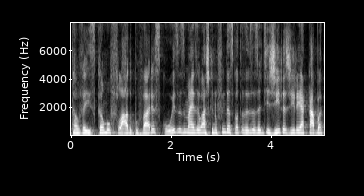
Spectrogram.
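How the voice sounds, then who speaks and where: Her tone is animated. This woman's voice sits at a medium pitch for a woman. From Brazil, Rio Grande do Norte (Natal). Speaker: singer and actress. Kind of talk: interview. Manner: animated, with repetitions.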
